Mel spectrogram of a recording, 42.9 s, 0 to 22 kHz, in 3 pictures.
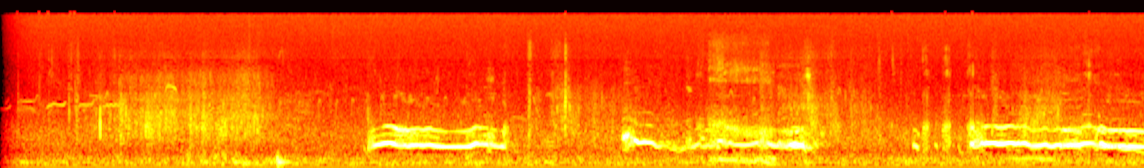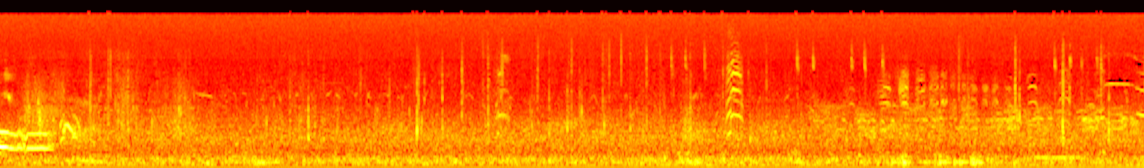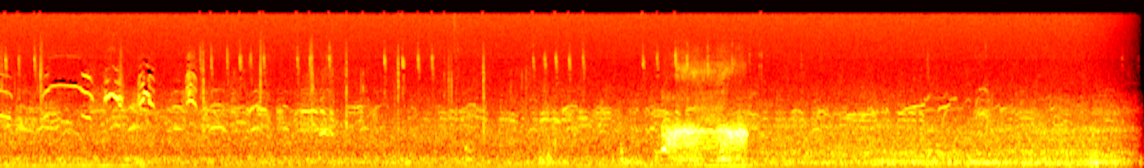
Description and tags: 160904 seals at low tide
Seals resting contemplatively on the sandbanks of Scotish Loch Fleet near Dornoch at nearly low tide. Some of them splashing in the heavy tidal flow, others calling lazily.
birds, field-recording, nature, Scotland, seals, water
